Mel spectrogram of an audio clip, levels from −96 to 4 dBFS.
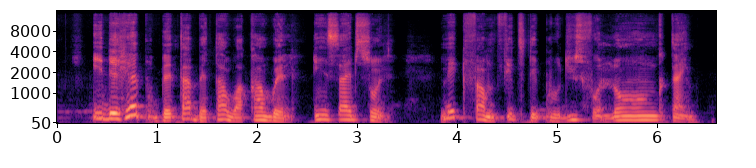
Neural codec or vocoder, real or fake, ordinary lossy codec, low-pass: codec, 44.1 kHz, 3.4 kbps, Pupu-Codec; fake; none; 14.4 kHz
